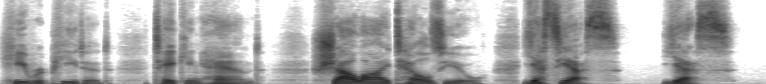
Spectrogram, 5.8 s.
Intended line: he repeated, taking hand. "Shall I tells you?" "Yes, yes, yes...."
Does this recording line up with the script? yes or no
yes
